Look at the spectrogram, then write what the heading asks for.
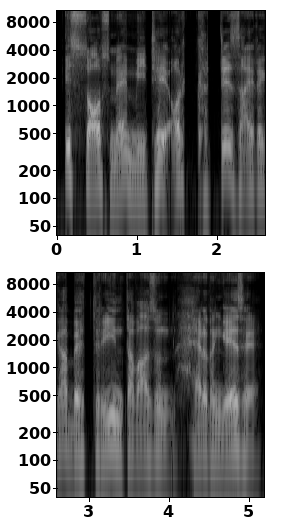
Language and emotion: Urdu, happy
